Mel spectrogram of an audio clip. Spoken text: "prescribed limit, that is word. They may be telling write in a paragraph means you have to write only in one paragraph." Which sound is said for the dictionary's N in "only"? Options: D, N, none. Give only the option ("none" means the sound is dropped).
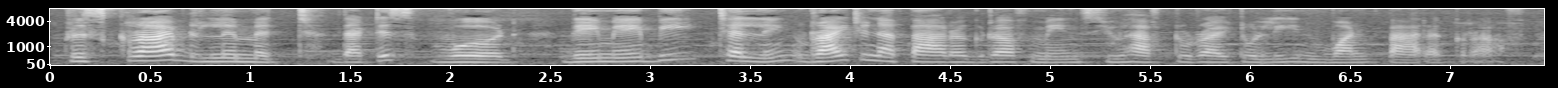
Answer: none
